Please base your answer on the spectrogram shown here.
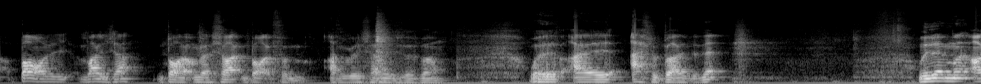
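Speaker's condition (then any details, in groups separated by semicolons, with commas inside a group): Tongue cancer; half tongue removed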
